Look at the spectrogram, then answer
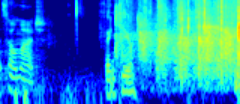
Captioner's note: applause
